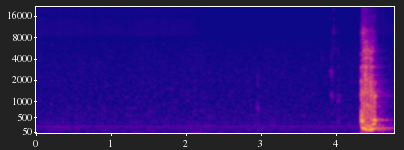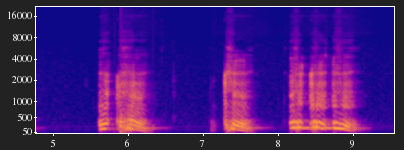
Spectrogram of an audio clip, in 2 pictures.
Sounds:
Throat clearing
